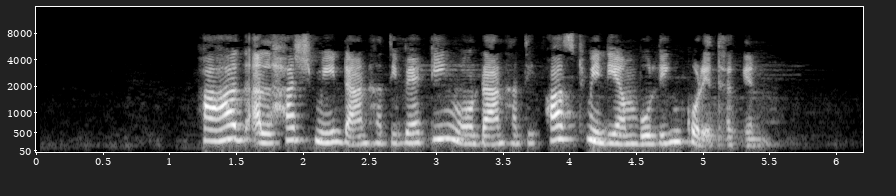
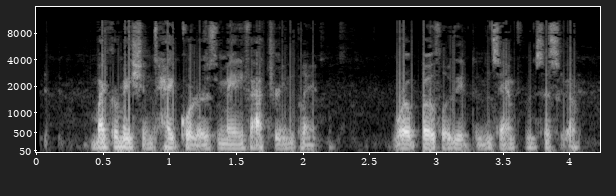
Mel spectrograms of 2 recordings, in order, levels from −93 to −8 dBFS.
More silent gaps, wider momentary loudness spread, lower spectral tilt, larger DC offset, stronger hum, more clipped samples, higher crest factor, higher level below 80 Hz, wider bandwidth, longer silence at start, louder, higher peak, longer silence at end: neither; about the same, 10 LU vs 10 LU; second, -3 dB/octave vs -6 dB/octave; neither; neither; neither; about the same, 18 dB vs 20 dB; second, -64 dBFS vs -50 dBFS; second, 8.2 kHz vs 11.5 kHz; first, 1.25 s vs 0.4 s; first, -17 LUFS vs -27 LUFS; first, -2 dBFS vs -6 dBFS; first, 0.7 s vs 0.15 s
